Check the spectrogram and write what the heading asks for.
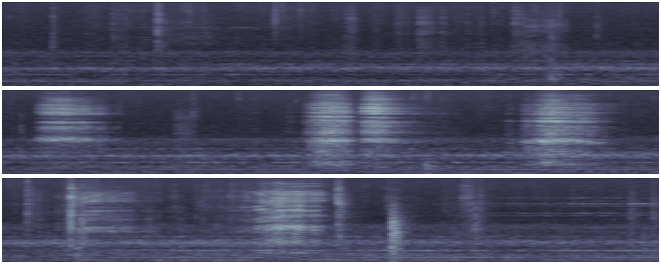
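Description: A woman's tense, audible breathing: about five sharp, gasping breaths a second or so apart, over a low steady hum. A single sharp click comes near the end.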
